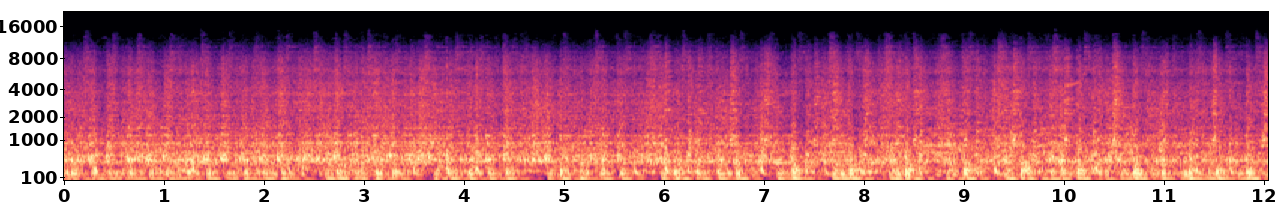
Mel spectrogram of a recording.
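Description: Loud, fast drumming that goes on without a break, dense sharp strikes over a low, steady drone.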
